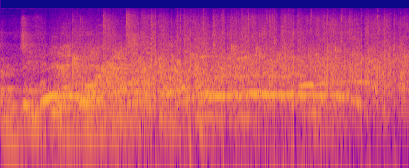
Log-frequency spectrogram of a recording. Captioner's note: applause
